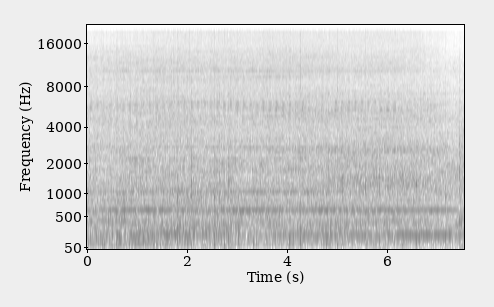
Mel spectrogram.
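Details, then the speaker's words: Gauge 0 model railway V 100 locomotive with the microphone held to it: steady mid-pitched hum with faint clicks, the motor humming loudly for an unknown reason. "I'm going to hold my microphone up to the locomotive because maybe you can already hear it. It's humming quite a bit"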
